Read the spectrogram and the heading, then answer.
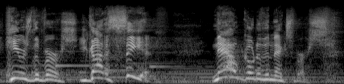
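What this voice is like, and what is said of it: Yelling, loud preaching voice. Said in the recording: “I'm sorry I'm yelling at you up there.”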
